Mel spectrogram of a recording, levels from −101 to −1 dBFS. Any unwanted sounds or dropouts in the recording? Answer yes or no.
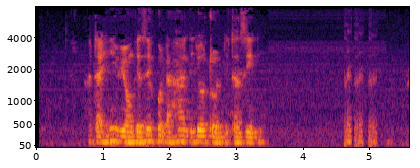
yes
